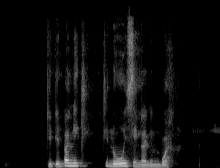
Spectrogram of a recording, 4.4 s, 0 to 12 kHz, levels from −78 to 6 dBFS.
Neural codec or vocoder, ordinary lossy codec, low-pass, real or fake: codec, 24 kHz, 1 kbps, SNAC; Opus, 32 kbps; 10.8 kHz; fake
